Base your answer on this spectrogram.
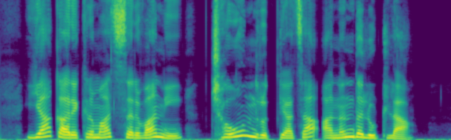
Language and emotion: Marathi, neutral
